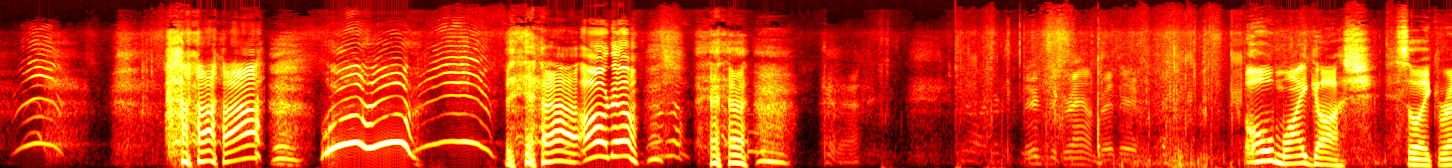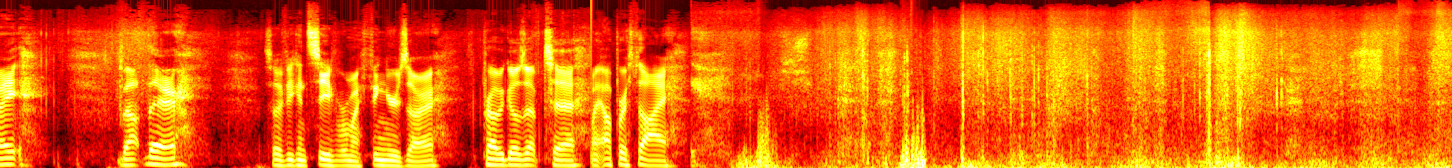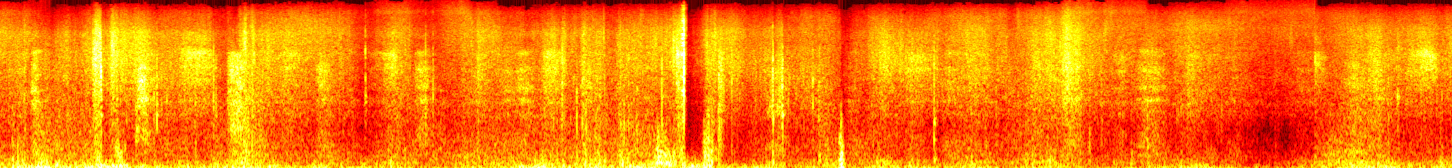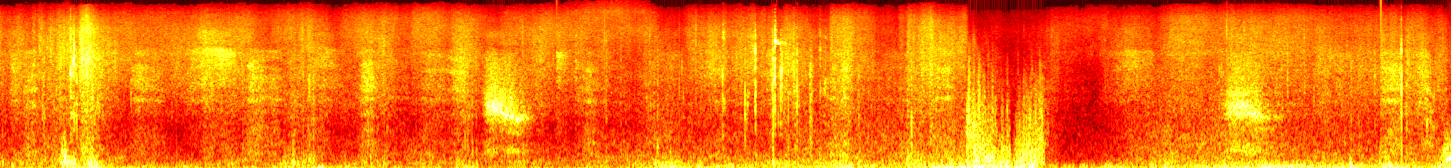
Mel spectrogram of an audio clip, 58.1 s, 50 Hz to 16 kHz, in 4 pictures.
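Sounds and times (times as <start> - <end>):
skis hissing through snow: 9.6 - 12.6, 21.8 - 53.2, 54.0 - 58.0
wind on microphone: 21.8 - 58.0.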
